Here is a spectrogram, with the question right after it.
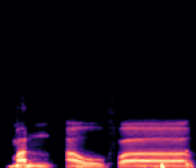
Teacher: nun sukun bertemu dengan huruf alif, bacaan izhar dibaca jelas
